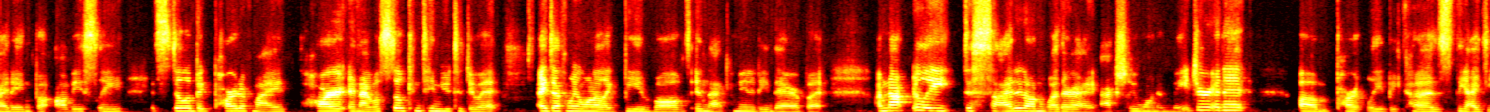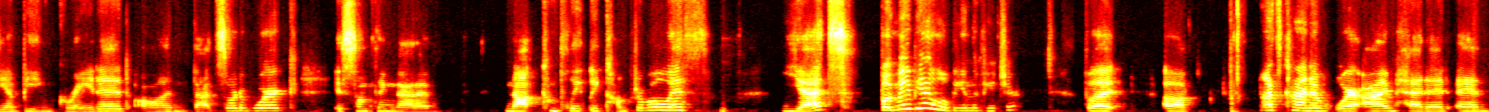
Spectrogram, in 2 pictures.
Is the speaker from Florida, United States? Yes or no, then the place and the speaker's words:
yes; Orlando, Florida, United States; I'm from Orlando, Florida, and I'm just recently graduated high school.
